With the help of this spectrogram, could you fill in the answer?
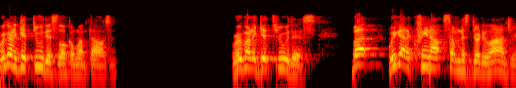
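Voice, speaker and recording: A man with an American accent speaks in a high pitch, his tone passionate and animated. His pace is fairly quick, against a quiet background. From US Midwest. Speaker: union president. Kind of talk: live call-in show address. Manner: passionate, animated.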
